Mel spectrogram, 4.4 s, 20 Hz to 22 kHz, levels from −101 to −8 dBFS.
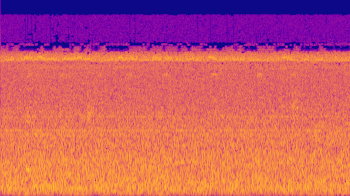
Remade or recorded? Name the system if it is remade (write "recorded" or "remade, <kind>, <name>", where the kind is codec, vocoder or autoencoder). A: recorded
